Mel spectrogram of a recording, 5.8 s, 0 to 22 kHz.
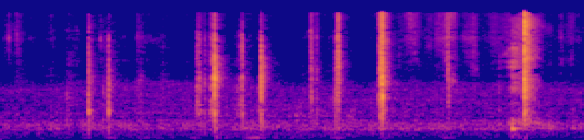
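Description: Several irregular hard-plastic clicks and knocks as a jar-owl 21V cordless drill and its battery pack are handled, the battery being fitted at the base of the drill's handle. The loudest knocks come about two-thirds of the way in and near the end.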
